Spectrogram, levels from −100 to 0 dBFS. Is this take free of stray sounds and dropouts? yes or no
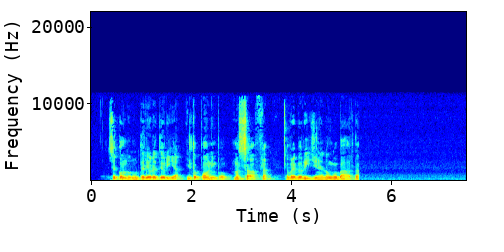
yes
